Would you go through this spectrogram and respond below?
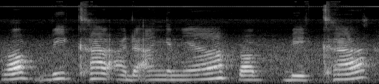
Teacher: Rabbika tekan ya karena ada tasdid baknya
